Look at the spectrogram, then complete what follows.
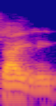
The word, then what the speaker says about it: Ailey: It's a difficult one when you don't know it because it's spelled Ailida, but it's Ailey, actually.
